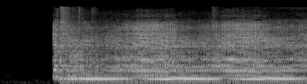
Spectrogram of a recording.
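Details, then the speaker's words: Two-horsepower cabinet air conditioner outdoor unit with a seized (stuck) compressor, started using a large-capacity capacitor hard-start; steady even loud hum, no knock or rattle; compressor now running normally. "The compressor is running normally, and the exhaust is inhaling. After the compressor is started, the problem of sticking the lever has been solved."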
